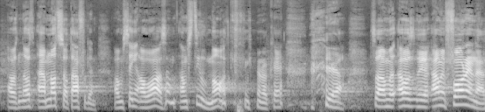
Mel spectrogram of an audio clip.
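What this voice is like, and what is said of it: Portuguese-speaker's accent in English. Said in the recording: “I didn't speak English very well. I think even today you can still see my accent still coming. I'm Portuguese speaking.”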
